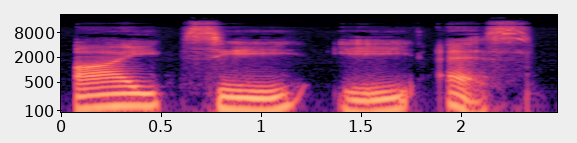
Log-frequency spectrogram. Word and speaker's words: ICES: Ontario Isis slip cut it's pronounced I see e s thank God while traveling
